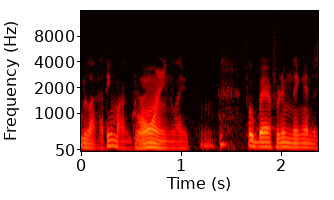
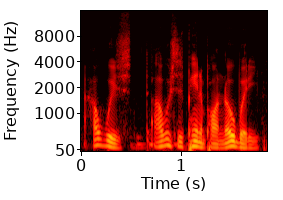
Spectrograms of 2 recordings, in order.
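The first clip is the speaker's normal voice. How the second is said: usual speaking voice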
